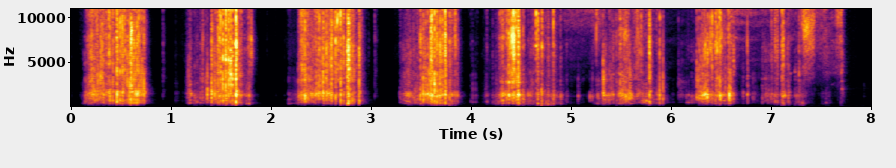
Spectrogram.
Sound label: Balloon Scrunch Multiple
